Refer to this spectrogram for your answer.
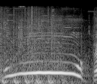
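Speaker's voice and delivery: high yelp into a shouted laugh; a startled cry breaking into laughter; surprised yelp. Real, not acted. Hit by a surprise shot.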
